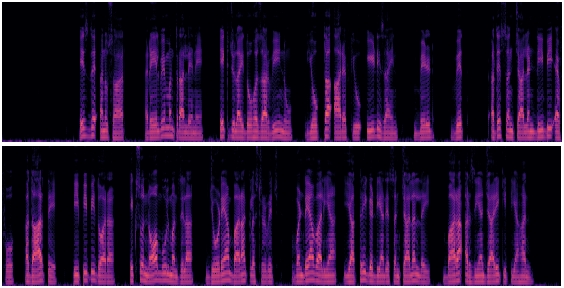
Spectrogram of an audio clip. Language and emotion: Punjabi, neutral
